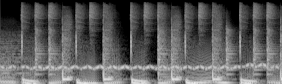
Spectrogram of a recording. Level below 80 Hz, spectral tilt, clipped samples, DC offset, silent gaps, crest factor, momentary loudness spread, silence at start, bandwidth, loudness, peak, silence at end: -16 dBFS; -5 dB/octave; under 0.1%; under 0.1%; none; 12 dB; 2 LU; 0 s; 20 kHz; -13 LUFS; 0 dBFS; 0 s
